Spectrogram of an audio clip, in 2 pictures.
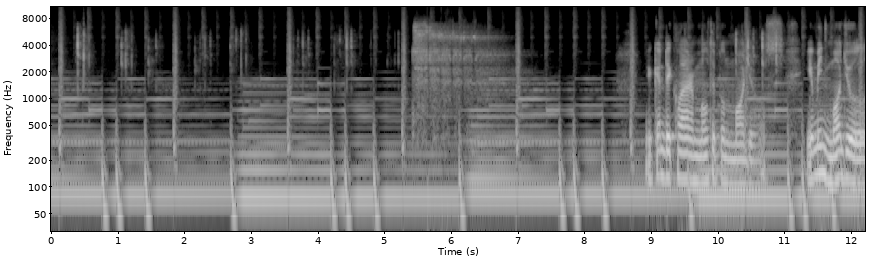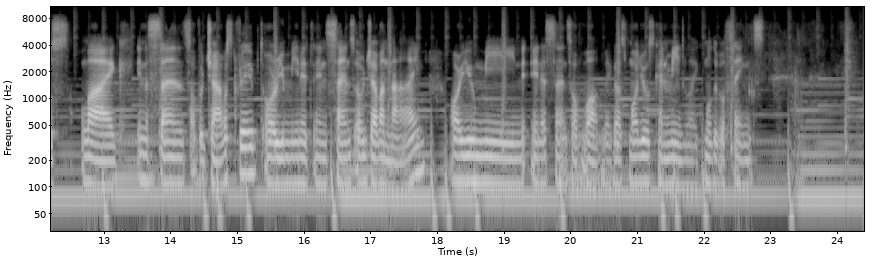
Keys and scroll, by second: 0.3 Right, 0.4 Down, 1.0 Right, 1.1 Down, 1.4 Right, 3.8 Down, 5.0 Up, 8.7 Up, 10.2 Down.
